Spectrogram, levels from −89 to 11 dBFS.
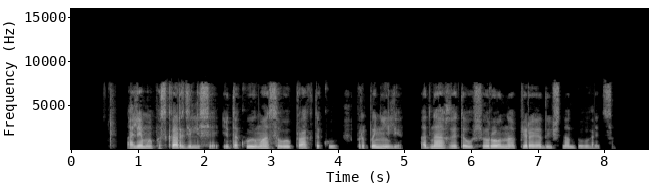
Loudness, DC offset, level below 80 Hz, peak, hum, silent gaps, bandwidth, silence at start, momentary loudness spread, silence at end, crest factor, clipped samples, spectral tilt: -22 LUFS; under 0.1%; -58 dBFS; -2 dBFS; none; 0.76-0.85 s, 4.03-4.07 s, 4.23-4.30 s, 4.99-5.24 s, 6.69-6.74 s; 8 kHz; 0.6 s; 14 LU; 0.55 s; 20 dB; under 0.1%; -4.5 dB/octave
